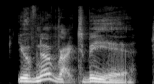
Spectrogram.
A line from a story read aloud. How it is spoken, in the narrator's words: she shouted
